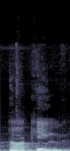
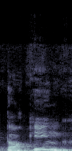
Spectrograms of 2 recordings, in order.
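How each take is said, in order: Both takes have the same delivery.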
